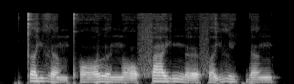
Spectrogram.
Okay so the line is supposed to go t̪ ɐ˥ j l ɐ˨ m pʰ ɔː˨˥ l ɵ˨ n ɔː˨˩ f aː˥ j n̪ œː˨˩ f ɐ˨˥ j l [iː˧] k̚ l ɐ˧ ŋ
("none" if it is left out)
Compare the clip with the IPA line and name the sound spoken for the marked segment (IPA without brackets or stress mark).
iː˨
